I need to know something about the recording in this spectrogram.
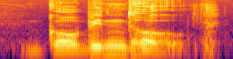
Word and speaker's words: Govind: is a very You have the correct vowels Yes, for right a syllables, Bengali. Hoshang is very Bengali. Gobindo.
